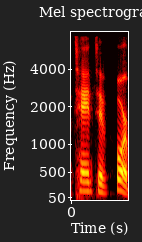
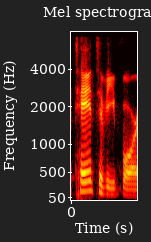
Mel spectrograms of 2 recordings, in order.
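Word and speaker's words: Tantive IV: tan to v4 i always thought it was the tantive four but now i'm hearing people call it the tantavi for and i'm very i don't know how to feel well that's all people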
